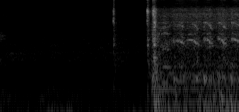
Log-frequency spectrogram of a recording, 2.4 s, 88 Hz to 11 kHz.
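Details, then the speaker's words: Renault R11 diesel, glow-plug preheat not working: quiet pause, then starter churns in quick uneven pulses while engine turns over without catching; cranks but will not start. "non non non elle veut pas ah c'est c'est dingue s qu' part elle ve pas partir"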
